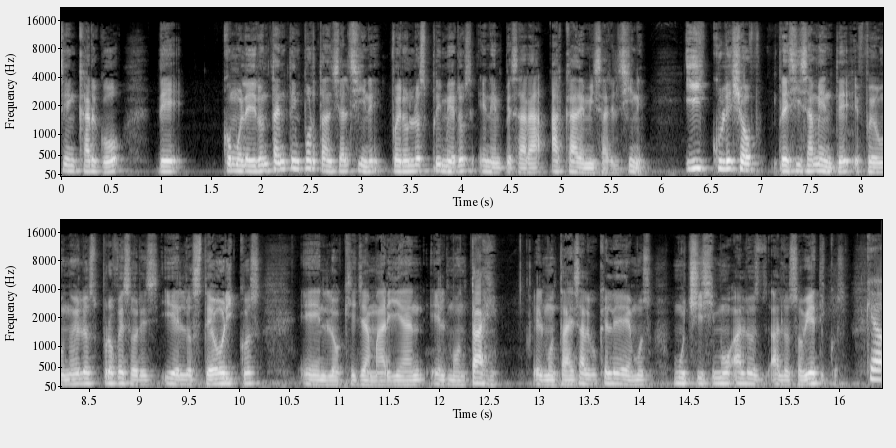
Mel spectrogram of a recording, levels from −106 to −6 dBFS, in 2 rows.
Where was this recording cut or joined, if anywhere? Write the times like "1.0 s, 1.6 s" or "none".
6.2 s

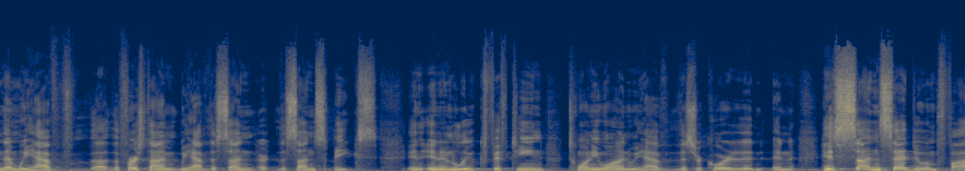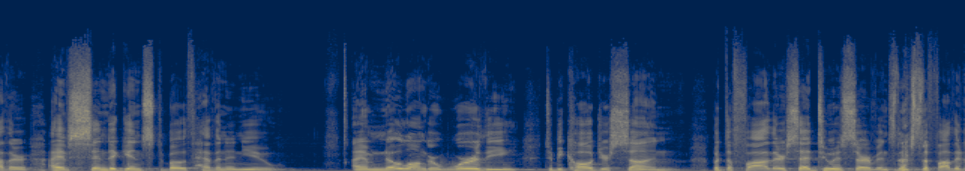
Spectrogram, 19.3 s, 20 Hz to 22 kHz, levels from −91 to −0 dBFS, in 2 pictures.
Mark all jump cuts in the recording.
none

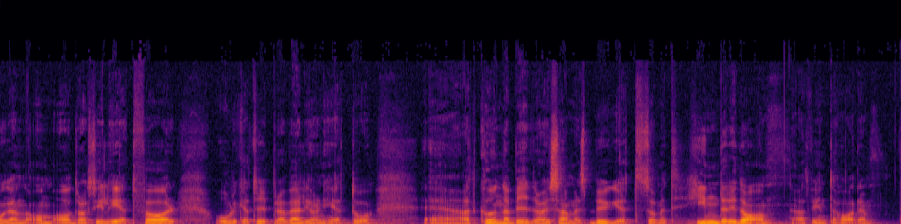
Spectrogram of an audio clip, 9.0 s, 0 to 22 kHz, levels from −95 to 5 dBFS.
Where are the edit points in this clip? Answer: none

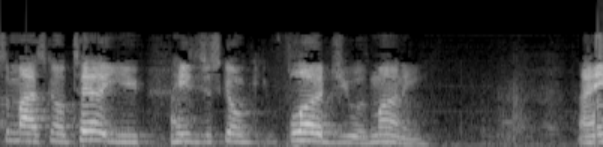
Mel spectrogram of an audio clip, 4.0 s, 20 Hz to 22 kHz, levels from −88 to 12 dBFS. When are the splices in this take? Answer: 1.1 s

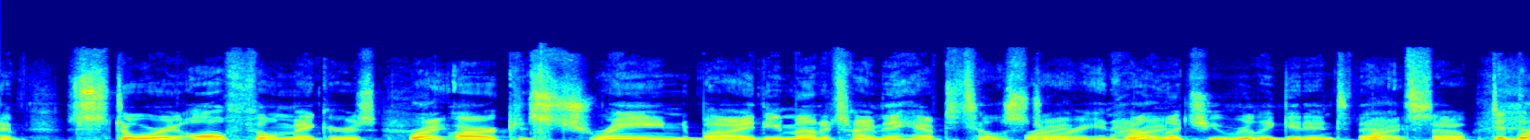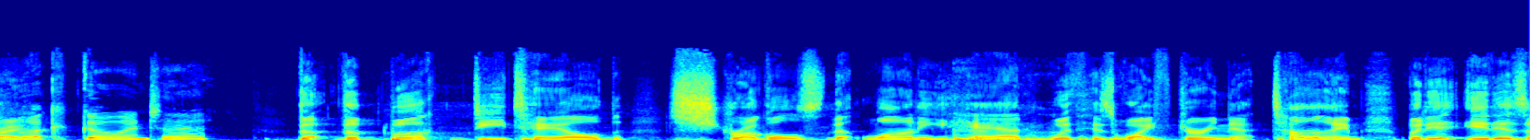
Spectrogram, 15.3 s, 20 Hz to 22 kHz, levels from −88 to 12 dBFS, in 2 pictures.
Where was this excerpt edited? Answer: none

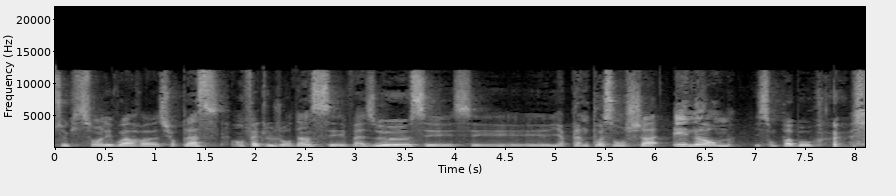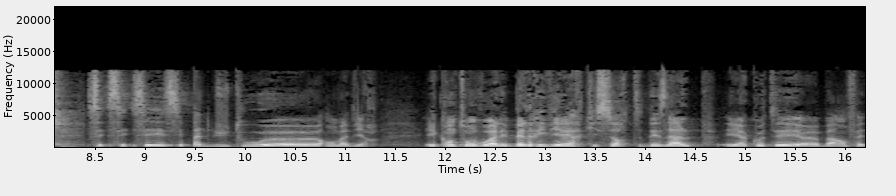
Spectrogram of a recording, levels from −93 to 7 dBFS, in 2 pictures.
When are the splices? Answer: 1.7 s, 10.8 s

